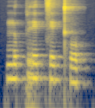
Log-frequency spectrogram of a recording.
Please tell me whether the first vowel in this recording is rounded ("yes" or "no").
yes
